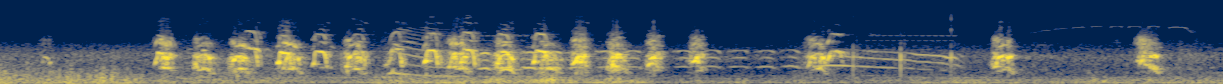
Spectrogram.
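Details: Border Collie during disc dog training, working on the back vault, gives a rapid series of sharp, excited yips and barks, about three or four per second, mixed with whining tones and a squeaky toy-like whistle near the end.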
